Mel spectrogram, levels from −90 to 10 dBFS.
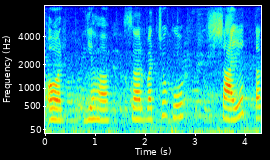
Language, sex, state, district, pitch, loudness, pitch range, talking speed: Hindi, female, Madhya Pradesh, Dhar, 225 Hz, -19 LUFS, 215-255 Hz, 95 wpm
